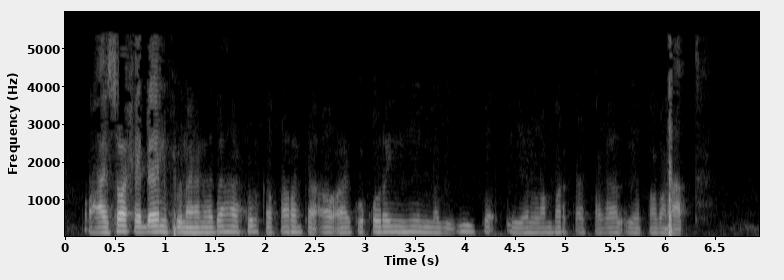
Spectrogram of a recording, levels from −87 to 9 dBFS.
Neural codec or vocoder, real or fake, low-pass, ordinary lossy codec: codec, 24 kHz, 3 kbps, HILCodec; fake; 5.4 kHz; MP3, 24 kbps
